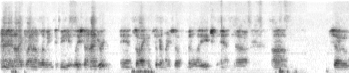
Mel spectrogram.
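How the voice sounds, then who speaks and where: Long, frequent pauses interrupt delivery that otherwise keeps a moderate pace. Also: man. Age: 60s. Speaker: author and fitness guru. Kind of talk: interview. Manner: halting, many fillers.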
